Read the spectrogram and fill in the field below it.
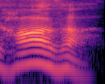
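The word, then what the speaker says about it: هذا: See, it is pronounced like haza. But this alif is not written. It is explained in the key also. So it is haza.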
